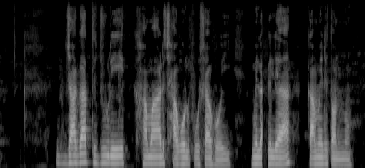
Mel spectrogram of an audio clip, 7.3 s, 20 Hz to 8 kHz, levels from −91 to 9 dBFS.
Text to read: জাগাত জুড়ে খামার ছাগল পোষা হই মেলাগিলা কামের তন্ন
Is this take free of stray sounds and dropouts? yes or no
no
